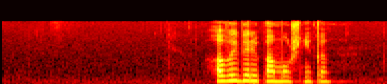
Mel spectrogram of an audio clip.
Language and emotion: Russian, neutral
